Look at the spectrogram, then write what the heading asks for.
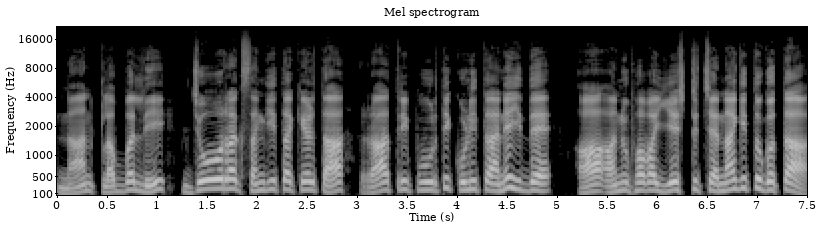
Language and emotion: Kannada, happy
